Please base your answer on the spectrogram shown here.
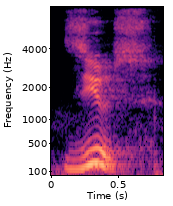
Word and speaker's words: Zeus: and pretty earth mother zeus Greek pronounced Z use D Z the so the Z is pronounced like D Z cognate with Vedic DA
